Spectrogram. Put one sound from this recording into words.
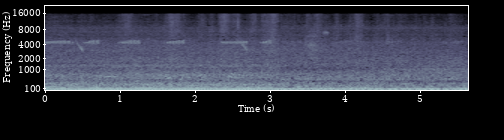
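A man walks through grass with soft footsteps.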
